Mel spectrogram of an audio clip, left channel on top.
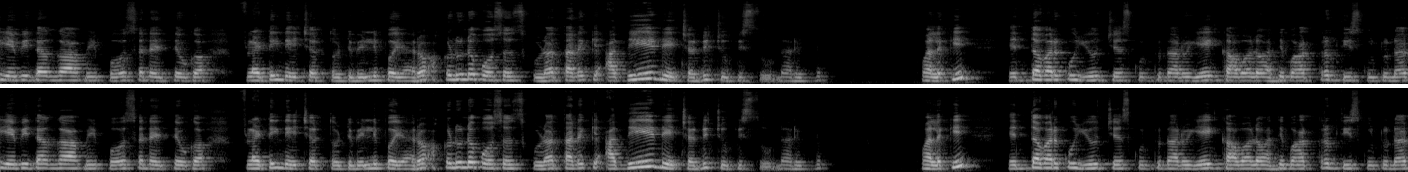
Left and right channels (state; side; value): normal; both; correlation 0.48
